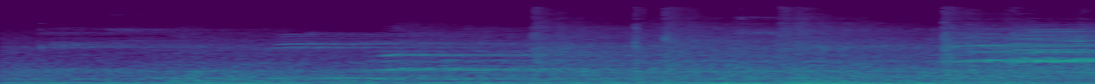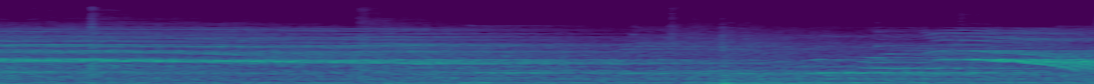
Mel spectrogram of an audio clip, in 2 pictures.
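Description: Badminton rally on a wooden indoor court: a series of sharp racket hits on the shuttlecock and players' footfalls on the floor, echoing in the large hall, with voices mixed in.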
